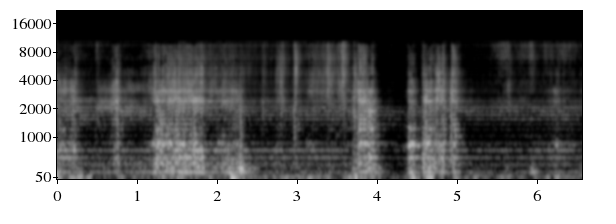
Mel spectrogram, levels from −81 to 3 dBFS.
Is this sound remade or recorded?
remade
